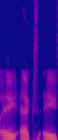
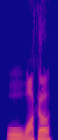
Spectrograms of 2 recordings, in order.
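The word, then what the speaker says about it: Oaxaca: correctly it's spelled o a x a c a I believe based on my limited knowledge of espanol that is pronounced Waka not AXA but in the southern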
